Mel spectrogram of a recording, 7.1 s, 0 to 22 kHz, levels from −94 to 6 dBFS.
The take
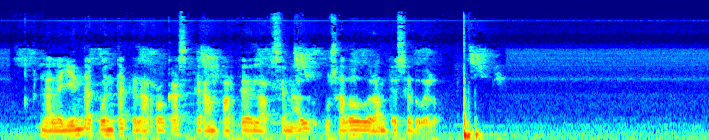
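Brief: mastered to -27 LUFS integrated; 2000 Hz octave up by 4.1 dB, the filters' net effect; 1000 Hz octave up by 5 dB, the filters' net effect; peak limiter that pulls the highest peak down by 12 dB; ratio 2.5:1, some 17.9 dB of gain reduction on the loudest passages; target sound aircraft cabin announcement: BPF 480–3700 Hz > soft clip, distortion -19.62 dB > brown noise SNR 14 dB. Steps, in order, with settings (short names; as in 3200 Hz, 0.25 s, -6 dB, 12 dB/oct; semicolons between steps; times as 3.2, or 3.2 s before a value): bell 1000 Hz +5 dB; bell 2000 Hz +4 dB; compressor 2.5:1, threshold -36 dBFS; limiter -28.5 dBFS; BPF 480–3700 Hz; soft clip -32 dBFS; brown noise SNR 14 dB; gain +18.5 dB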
